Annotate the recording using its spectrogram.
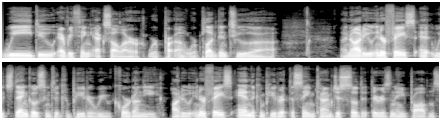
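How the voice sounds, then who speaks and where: On a very clean recording with a silent background, a man with a Canadian accent speaks at a very fast pace in a very deep, low voice with fairly even intonation. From Canada.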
